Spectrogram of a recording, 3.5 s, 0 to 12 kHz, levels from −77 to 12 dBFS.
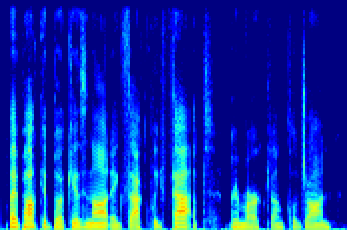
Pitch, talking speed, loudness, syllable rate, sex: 185 Hz, 155 wpm, -20 LUFS, 5.2 syllables/s, female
